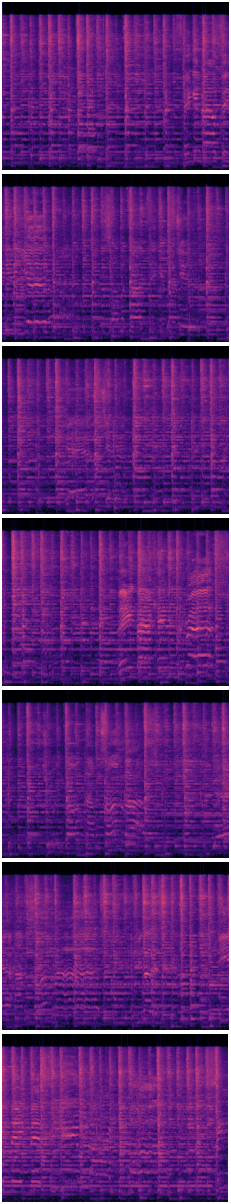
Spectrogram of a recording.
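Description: A Welsh folk song in D played on a plucked cittern with tabla drums, a man singing over them.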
